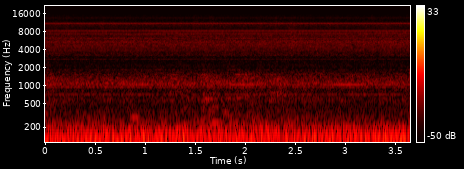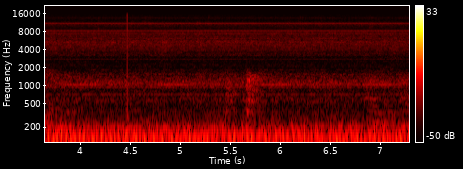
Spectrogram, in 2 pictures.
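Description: Steady low rumble of room background noise, with no clear foreground sound.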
